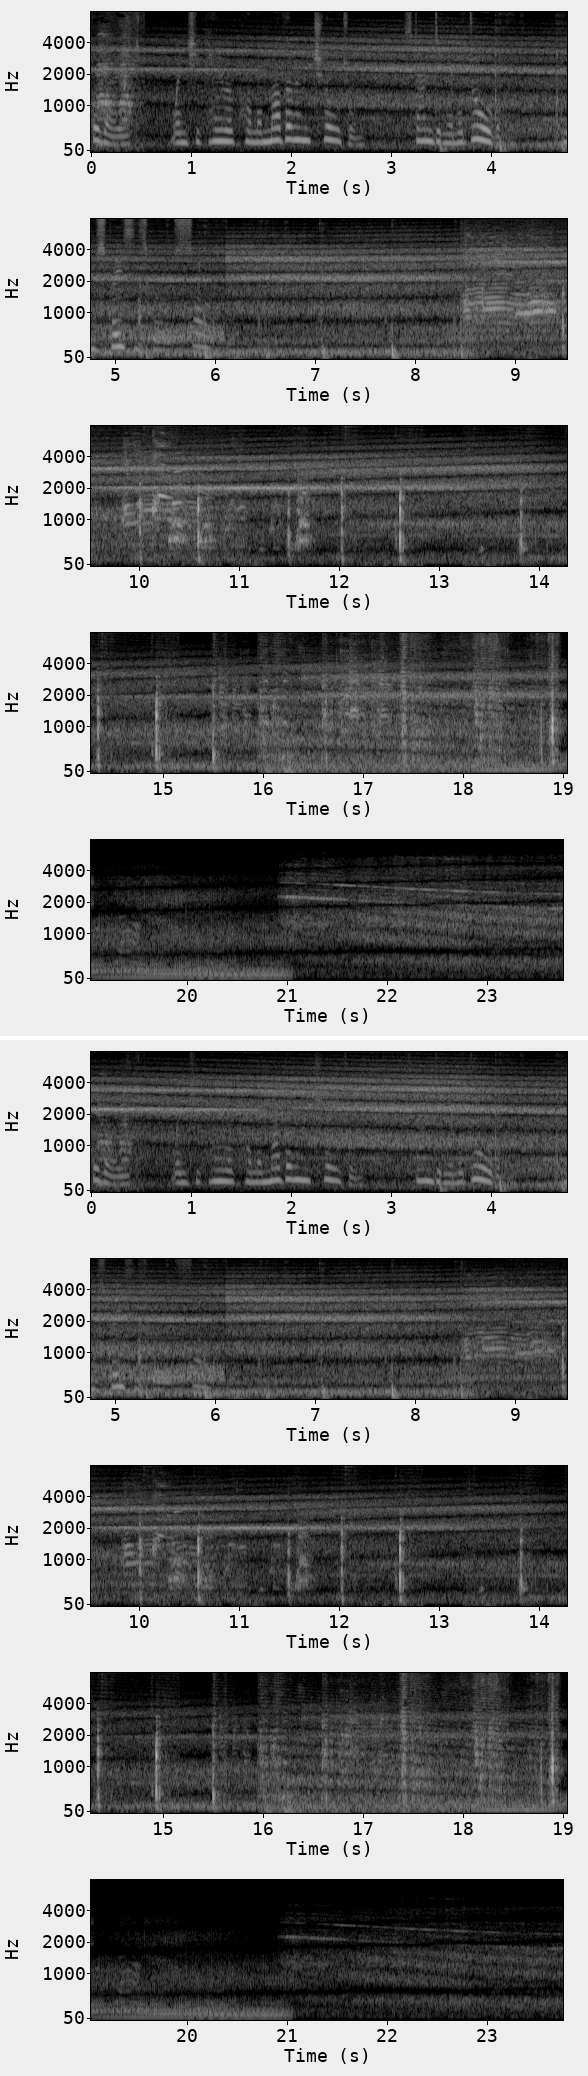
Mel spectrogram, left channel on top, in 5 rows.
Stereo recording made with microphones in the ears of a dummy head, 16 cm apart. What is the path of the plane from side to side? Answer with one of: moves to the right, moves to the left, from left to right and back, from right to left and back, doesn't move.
moves to the left.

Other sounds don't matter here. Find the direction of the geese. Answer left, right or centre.
left.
